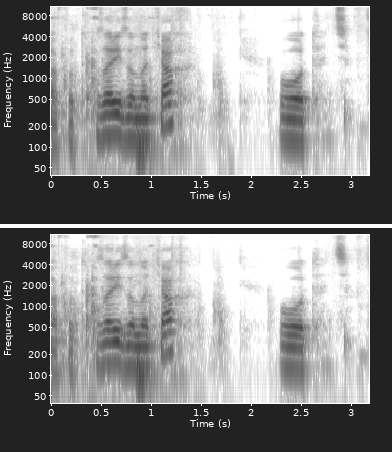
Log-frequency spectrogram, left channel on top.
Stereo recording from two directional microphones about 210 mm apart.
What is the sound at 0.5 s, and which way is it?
Speech, 20° left (ahead or behind).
